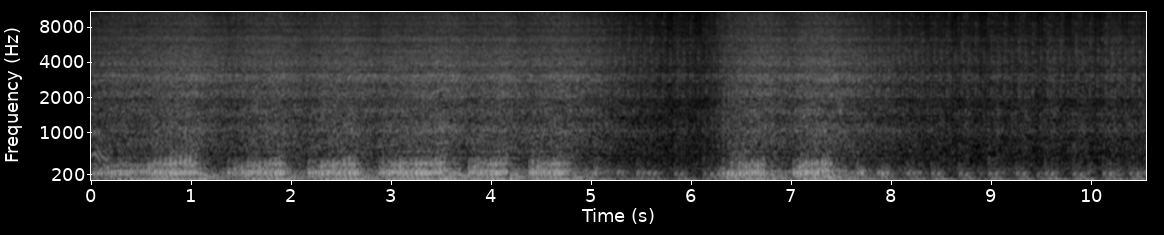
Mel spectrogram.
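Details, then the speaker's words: 1972 Triumph TR6 motorcycle after carburettor pilot jet check/change, cold start: even, regular twin idle with a couple of throttle blips, firing clean; starts and idles much better than the day before, when it was slow to warm up. "tell you what that sounds a whole lot better than it did yesterday all right well the proof is going to be when you go down the road that thing started right now and that idle sounded really good"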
